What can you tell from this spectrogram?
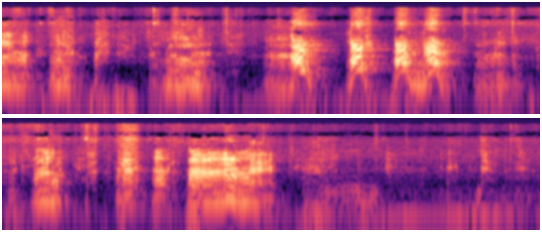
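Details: German Shorthaired Pointer and Jagd terrier fighting: rough snarling growls and harsh yelps in bursts, a loud drawn-out snarl near the end, then a low rumble.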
